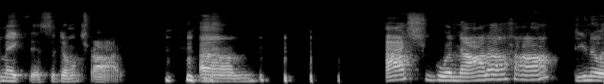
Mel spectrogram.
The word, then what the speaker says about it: Ashwagandha: It's Ashwagandha.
